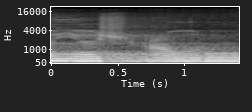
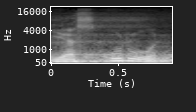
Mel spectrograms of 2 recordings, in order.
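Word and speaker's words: يشعرون: Nah, maka cara bacanya wa ma yash'urun. Tidak dibaca yas'urun tapi yash'urun. Baik, kita lanjutkan ayat ke-10.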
